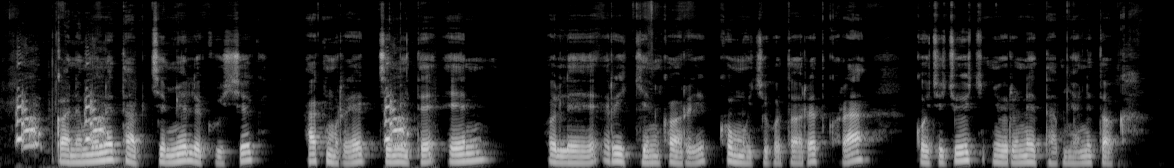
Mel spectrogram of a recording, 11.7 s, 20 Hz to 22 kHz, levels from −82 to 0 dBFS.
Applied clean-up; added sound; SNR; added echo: classical method log-MMSE.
